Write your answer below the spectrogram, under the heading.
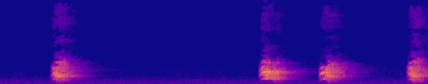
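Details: Pomeranian giving loud, harsh single barks, one near the start and then three more in quicker succession about half a second apart, each bark noisy and broad with a quick fade; a faint steady hum underneath.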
